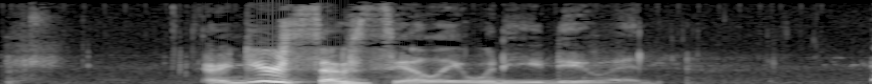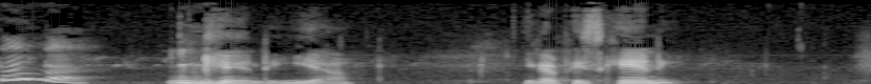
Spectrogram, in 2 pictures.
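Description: A toddler babbles and whines up close.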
